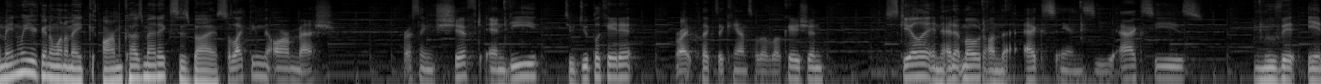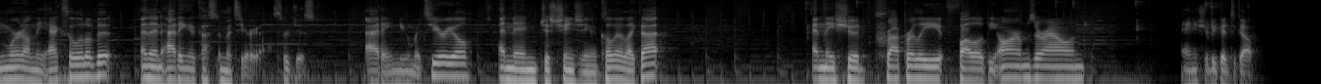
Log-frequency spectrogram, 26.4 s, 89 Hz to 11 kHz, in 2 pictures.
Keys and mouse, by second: 0.5-1.2 middle drag, 1.5 shift+middle drag, 1.8 middle drag, 3.2-4.4 middle drag, 5.0 shift+d, 7.5 middle click, 8.3 middle click, 9.7 s, 12.2 ctrl+z, 12.4 g, 13.9 middle click, 16.1 click, 16.9 click, 17.9 drag, 19.6-20.7 middle drag, 20.7 click, 21.3 ctrl+Tab, 21.5 click, 21.7 g, 23.7 r, 24.5 g, 25.2 ctrl+Tab.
